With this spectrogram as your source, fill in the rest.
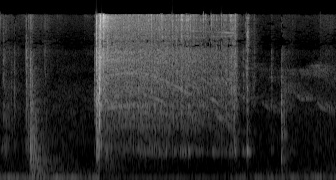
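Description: A cordless drill whirs briefly.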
